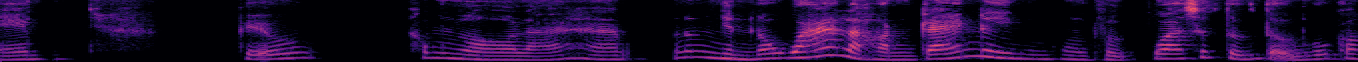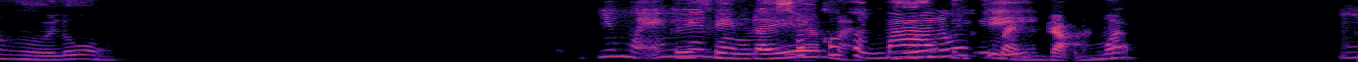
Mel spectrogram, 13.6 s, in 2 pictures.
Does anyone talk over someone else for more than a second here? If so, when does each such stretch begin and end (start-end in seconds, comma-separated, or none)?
10.1-12.0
